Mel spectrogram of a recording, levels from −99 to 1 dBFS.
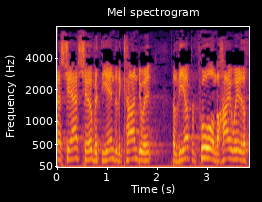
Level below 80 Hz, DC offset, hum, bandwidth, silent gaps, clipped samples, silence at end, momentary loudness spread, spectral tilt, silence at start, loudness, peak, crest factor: -48 dBFS; 2%; none; 7.6 kHz; none; under 0.1%; 0 s; 5 LU; -4.5 dB/octave; 0 s; -15 LUFS; 0 dBFS; 16 dB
